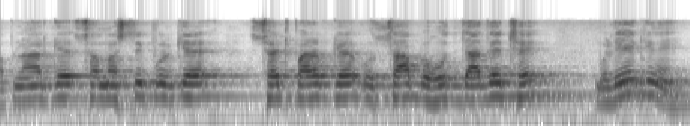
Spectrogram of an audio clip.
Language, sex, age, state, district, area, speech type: Maithili, male, 45-60, Bihar, Samastipur, rural, spontaneous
